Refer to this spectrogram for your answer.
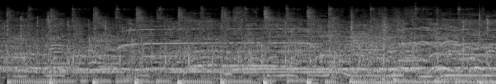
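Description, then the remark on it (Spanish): A concert crowd at a recital in the Sala Capitol on Tuesday 14 April claps and cheers steadily for five seconds, a loud, dense wash of applause with scattered whoops and shouts and no clear break. “Un aplauso impresionante, ¿eh?”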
